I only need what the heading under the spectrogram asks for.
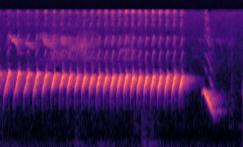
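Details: Breeding-aviary white-rumped shama delivering a fast, steady series of about twenty-five rich repeated notes, roughly eight per second, followed by a loud descending whistled slur.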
